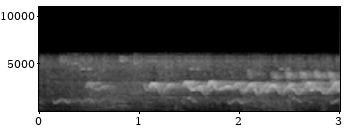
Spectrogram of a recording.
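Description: Flavescent bulbul giving bright, wavering, slurred notes that rise and fall quickly, growing louder partway through, over a soft background hiss.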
